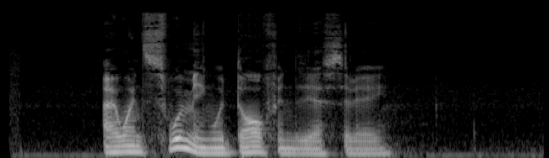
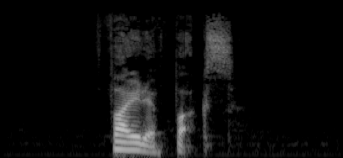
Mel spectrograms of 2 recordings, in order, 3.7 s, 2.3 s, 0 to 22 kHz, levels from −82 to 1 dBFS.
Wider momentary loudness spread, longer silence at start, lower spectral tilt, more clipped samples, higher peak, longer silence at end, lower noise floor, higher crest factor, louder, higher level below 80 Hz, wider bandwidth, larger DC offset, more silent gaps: about the same, 9 LU vs 11 LU; about the same, 0.7 s vs 0.75 s; about the same, -6 dB/octave vs -5 dB/octave; neither; about the same, -12 dBFS vs -10 dBFS; first, 1.05 s vs 0.75 s; second, -59 dBFS vs -75 dBFS; about the same, 18 dB vs 22 dB; about the same, -29 LUFS vs -30 LUFS; first, -50 dBFS vs -68 dBFS; about the same, 16 kHz vs 16.5 kHz; neither; neither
